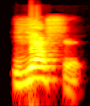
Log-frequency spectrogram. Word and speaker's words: यश: कई बार हम लोग बोलते हैं यश को हम क्या बोल देते हैं? जश बोल देते हैं।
